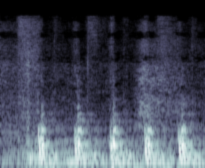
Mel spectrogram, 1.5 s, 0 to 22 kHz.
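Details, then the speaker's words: Volkswagen EA888 with intermittent EPC light (P0122/P0222) and chassis noise: six quick sharp metallic clunks from the worn left tie rod end ball joint knocking over uneven road; control arm bushings also worn. "最主要的这个异响来源呢是左边的这个输拉杆球头，里面磨损到一定的间隙，行驶在不平的路面上，它会发出金属的碰撞声。"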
